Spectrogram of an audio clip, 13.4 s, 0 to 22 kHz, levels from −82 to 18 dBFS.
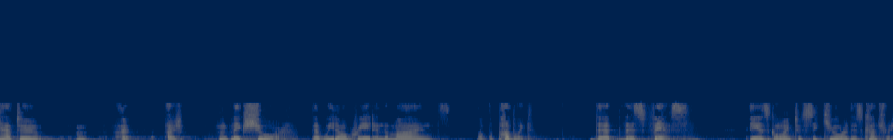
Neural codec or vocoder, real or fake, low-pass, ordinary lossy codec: codec, 16 kHz, 1.1 kbps, Voila-Tokenizer; fake; 7.2 kHz; MP3, 24 kbps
